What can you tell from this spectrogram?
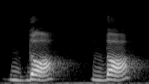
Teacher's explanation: you are not using the tip of your tongue, but you are using the middle of your tongue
